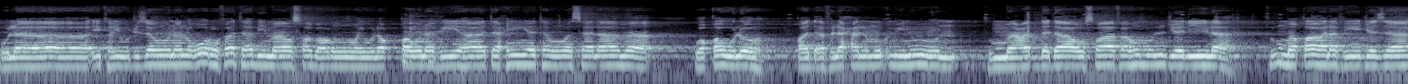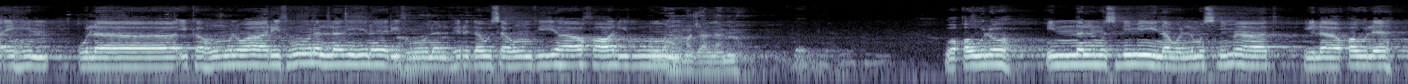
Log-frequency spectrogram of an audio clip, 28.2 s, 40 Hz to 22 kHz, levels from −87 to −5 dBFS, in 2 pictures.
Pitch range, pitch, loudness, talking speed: 155-175 Hz, 165 Hz, -20 LUFS, 75 wpm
